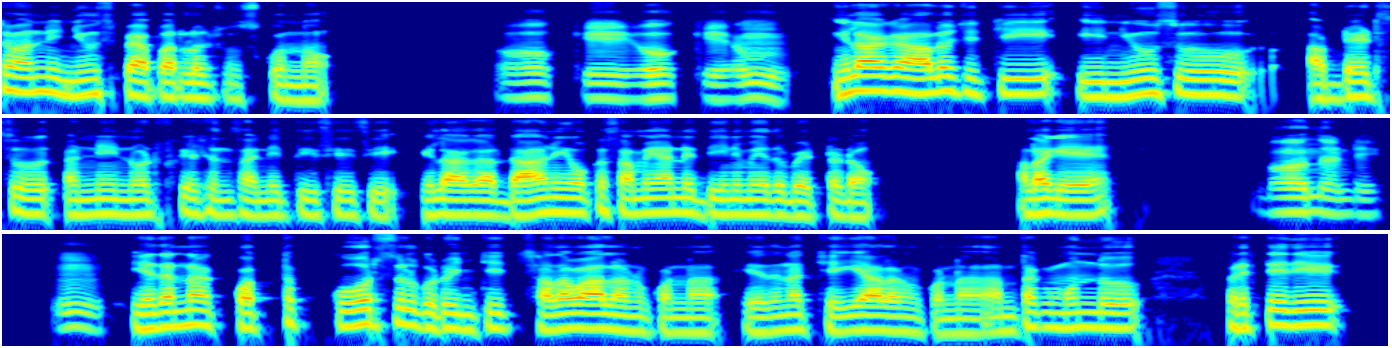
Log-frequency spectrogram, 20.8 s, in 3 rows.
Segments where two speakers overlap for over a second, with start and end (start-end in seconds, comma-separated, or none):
none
